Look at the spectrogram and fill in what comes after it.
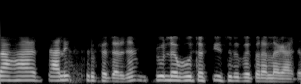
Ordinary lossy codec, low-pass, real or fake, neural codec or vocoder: none; 3.6 kHz; fake; codec, 16 kHz, 4 kbps, X-Codec, HuBERT features, trained on balanced general audio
